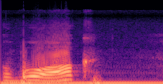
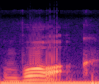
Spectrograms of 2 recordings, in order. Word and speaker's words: walk: И глагол walk, произношение о, чистое о, долгое о, walk. L не произносится, walk.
